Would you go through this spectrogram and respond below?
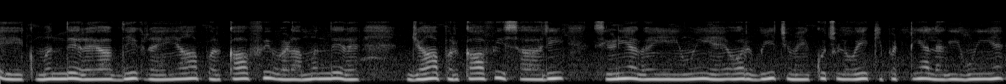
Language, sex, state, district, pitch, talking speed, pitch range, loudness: Hindi, female, Chhattisgarh, Balrampur, 245 Hz, 190 wpm, 230-260 Hz, -26 LUFS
